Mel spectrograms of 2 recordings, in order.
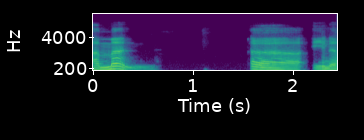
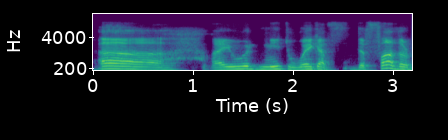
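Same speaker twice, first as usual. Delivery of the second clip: ordinary delivery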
